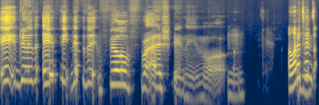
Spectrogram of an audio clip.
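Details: Woman with cerebral palsy, which she states is the cause of her speech and cannot be changed; dysarthria (cerebral palsy).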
